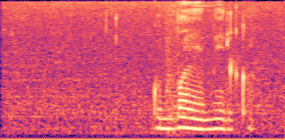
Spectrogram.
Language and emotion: Russian, neutral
